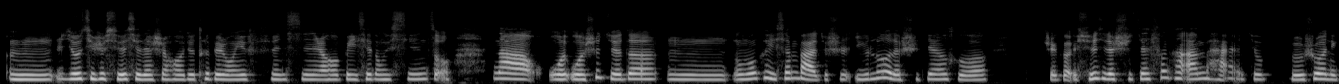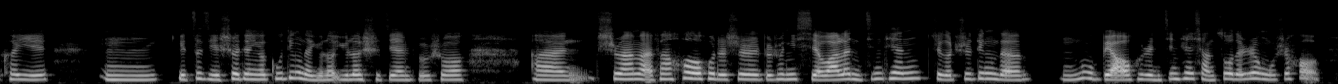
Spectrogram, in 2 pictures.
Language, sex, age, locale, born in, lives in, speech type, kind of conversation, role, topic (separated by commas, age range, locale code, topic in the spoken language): Chinese, female, 25-29, zh-CN, China, United States, conversation, advice, advisor, 我怎样才能减少娱乐对时间和注意力的干扰？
